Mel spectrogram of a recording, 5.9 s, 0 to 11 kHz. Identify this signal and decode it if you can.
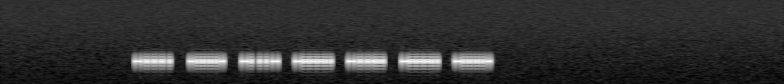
Hellschreiber (Feld-Hell, 122.5 baud), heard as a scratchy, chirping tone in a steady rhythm, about 900 Hz. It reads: POWERED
